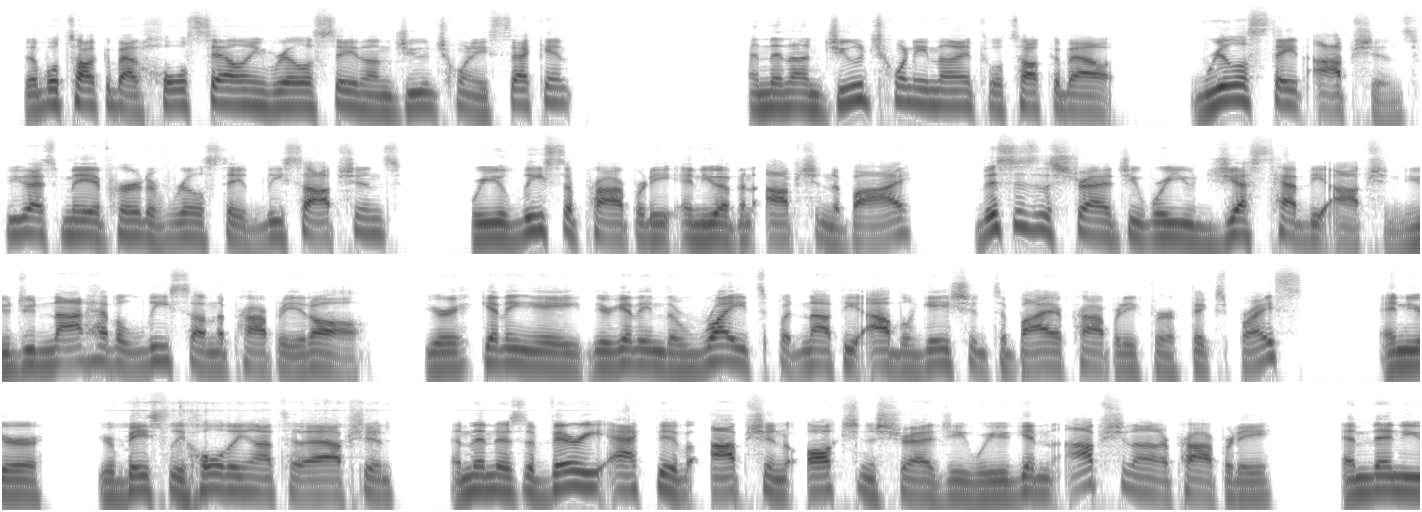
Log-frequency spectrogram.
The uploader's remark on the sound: This was a live class recorded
